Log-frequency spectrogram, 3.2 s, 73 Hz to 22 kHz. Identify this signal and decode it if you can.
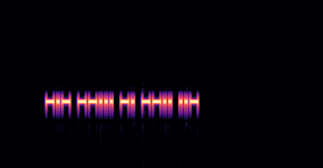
Morse code, heard as a keyed tone, about 63 wpm, spaced as for 54 wpm, 700 Hz. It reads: K7NZU
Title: Speed Racing - USA 1x3 Call Signs 45wpm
